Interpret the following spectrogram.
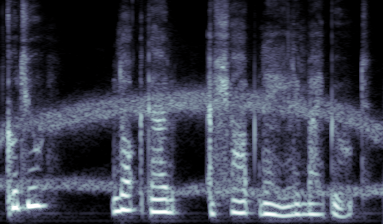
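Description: A man's voice: high voice, wildly swooping pitch, moderate pace, background noise, pitched above the performer's own voice. A man voicing a timid, polite little girl in a storybook reading.

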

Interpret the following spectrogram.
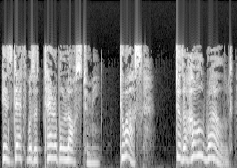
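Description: A woman playing a devoted young woman in mourning in a dramatised audiobook, earnest and pleading, with a breathy voice. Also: on the high side, lively intonation, unhurried, darkish tone, no echo, exaggerated voice. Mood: grieving, proud.

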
